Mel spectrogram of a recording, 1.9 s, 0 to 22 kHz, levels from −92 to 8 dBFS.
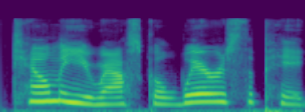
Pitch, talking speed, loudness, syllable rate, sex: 240 Hz, 250 wpm, -13 LUFS, 5.5 syllables/s, female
